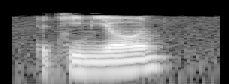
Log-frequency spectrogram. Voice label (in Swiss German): "thymian", alsace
